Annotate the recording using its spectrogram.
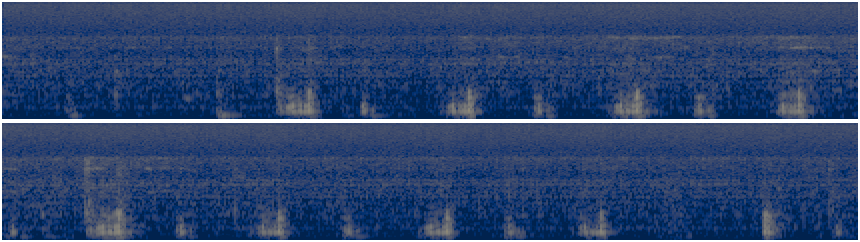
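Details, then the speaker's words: Simulated mitral stenosis recording after the diastolic murmur is removed: heart sounds with a sharp, high extra click soon after the second sound, an opening snap. "Now the early portion of the diastolic murmur will be eliminated, leaving only the pre-systolic portion. Now the murmur is removed, leaving the opening snap."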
